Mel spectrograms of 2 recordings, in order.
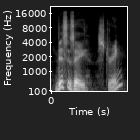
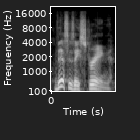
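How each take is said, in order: First: The voice rises at the end, like a question. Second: The voice falls at the end, like a statement. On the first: It may or may not be a string. "it's questionable" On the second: It is definitely a string. "you can tell the difference by the inflection"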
